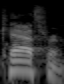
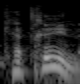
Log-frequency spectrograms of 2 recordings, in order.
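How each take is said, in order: First: The name is given an English pronunciation. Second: The name is given a French pronunciation. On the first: "as opposed to Catherine" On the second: "I probably should be calling you Catherine"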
